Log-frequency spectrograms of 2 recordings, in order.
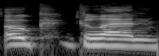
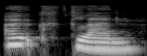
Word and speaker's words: Oak Glen: I was just pronouncing Oak Glen because sometimes people think I'm saying Oakland and I'm not going to Oakland. Oak Glen.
